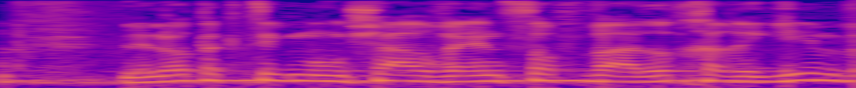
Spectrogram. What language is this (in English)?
Hebrew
